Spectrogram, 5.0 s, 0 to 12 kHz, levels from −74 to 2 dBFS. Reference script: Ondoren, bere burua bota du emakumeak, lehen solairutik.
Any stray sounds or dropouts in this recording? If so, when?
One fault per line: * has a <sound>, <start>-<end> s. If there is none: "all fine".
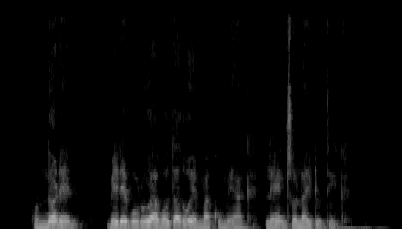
all fine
